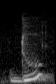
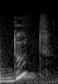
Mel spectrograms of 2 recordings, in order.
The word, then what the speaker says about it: août: On peut faire entendre le A initial et on peut faire entendre le T final. Donc le mois d'août, le mois d'août ou le mois d'août.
